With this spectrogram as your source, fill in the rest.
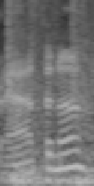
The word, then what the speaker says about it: Athena: see maybe athena yeah as dahang likes to call her athena that's the correct pronunciation you tried correcting him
